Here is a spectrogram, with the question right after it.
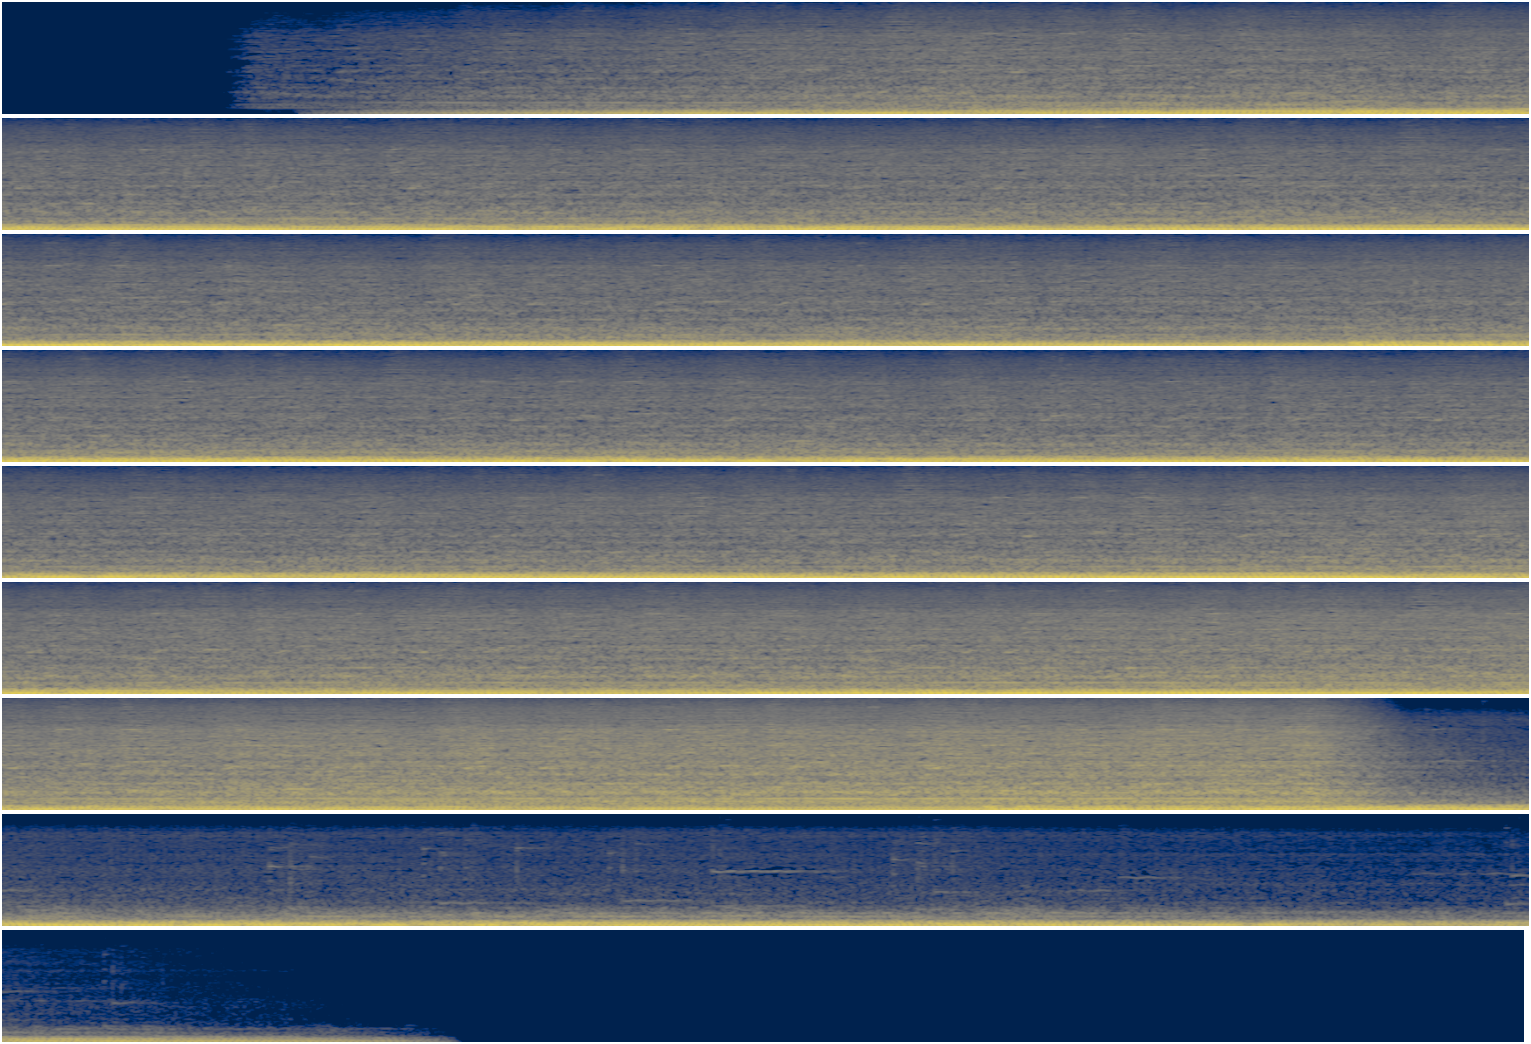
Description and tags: Great for suspense scenes and movies. Increasing.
